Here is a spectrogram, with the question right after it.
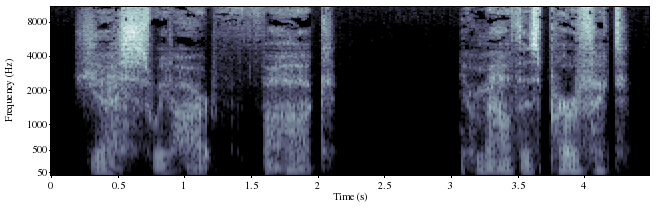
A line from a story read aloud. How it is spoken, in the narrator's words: groan as pleasure crashes over me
